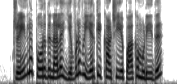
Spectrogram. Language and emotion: Tamil, happy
